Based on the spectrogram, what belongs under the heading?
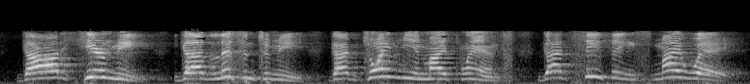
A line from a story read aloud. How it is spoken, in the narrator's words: Pride screams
